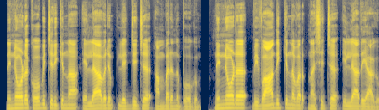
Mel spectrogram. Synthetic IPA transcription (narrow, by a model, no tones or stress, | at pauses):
ninːo̞ːɽɨko̞ːbit͡ɕːiɾikʲːunːɐe̞lːaːʋɐɾumle̞d͡ʑːit͡ɕːɨʔɐmbɐɾe̞nːɨpo̞ːɣumninːo̞ːɽɨʋiʋaːd̪ʱikʲːunːɐʋɐrnɐɕit͡ɕːɨilːaːðejaːɣum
